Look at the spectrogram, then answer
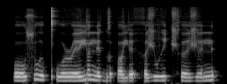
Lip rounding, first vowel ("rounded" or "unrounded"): rounded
